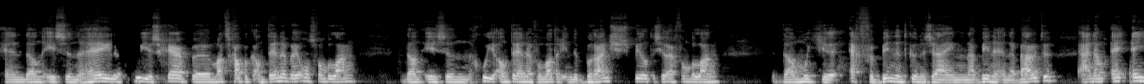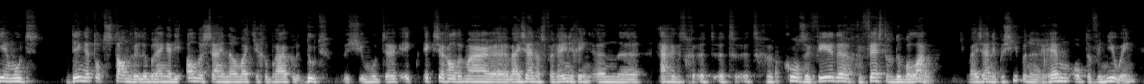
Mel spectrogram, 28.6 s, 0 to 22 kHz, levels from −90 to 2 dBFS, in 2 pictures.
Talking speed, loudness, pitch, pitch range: 185 wpm, -20 LUFS, 125 Hz, 120-140 Hz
